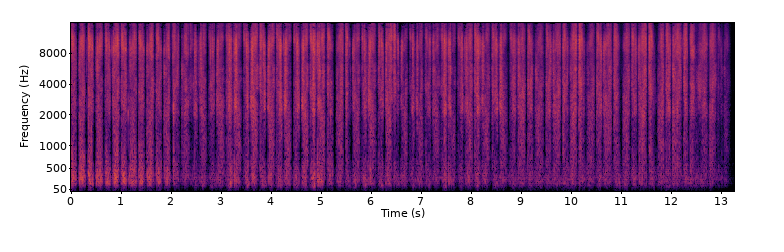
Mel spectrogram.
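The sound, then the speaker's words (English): A finger rubs steadily against the back of a papery wasp nest, making a dense, rapid scratching rasp that repeats in quick strokes for several seconds, fairly loud, with no voices. “The noise you just heard was me rubbing my finger against the back of a wasp nest.”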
